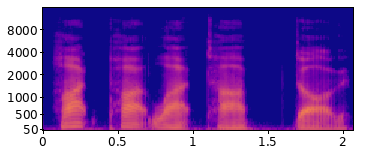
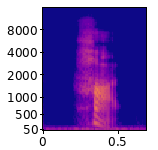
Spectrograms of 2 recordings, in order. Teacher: Unlike a front of the mouth ah, This short O resonates way down in the pharynx. The back of the tongue drops. · mechanically, your mouth needs to open up into something much closer to an ah sound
